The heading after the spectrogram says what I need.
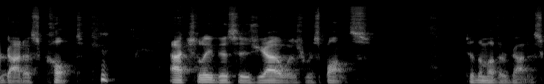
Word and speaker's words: Yahweh: Now imagine the single most important discovery that I made along the way is to prove that Yahwa's name YHWH is pronounced Yahwa.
